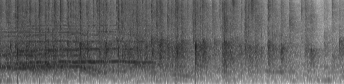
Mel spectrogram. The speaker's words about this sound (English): Give it up for Richard Crook and Ajit Tripathi.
